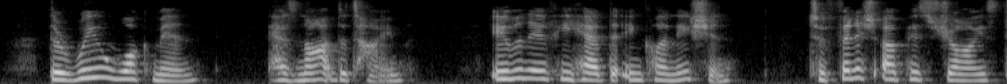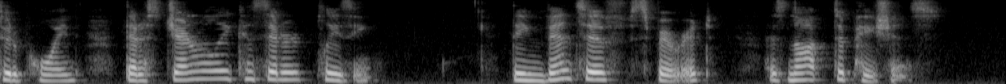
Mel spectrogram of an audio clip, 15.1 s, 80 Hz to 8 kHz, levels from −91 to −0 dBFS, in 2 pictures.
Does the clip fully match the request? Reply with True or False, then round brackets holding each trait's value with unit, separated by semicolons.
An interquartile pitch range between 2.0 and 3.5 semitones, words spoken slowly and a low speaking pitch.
False (2.9 semitones; 130 wpm; 240 Hz)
